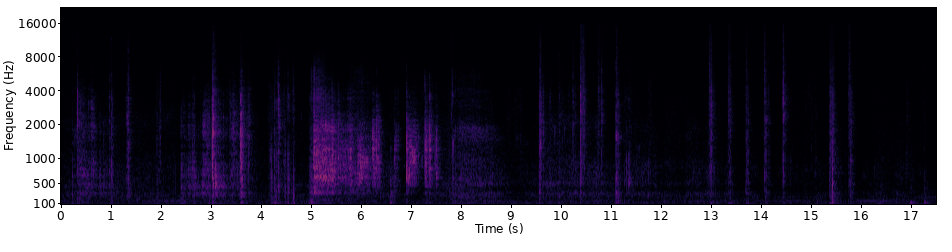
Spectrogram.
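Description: Tarot cards handled over a table: a faint rustling and sliding as the deck comes out of its box, then hand shuffling, with quick, sharp clicks of cards flicking and tapping together in the second half.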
